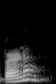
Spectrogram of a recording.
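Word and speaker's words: Byrna: lethal pistols like the one from forgive my pronunciation Burna b y r n a you can still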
